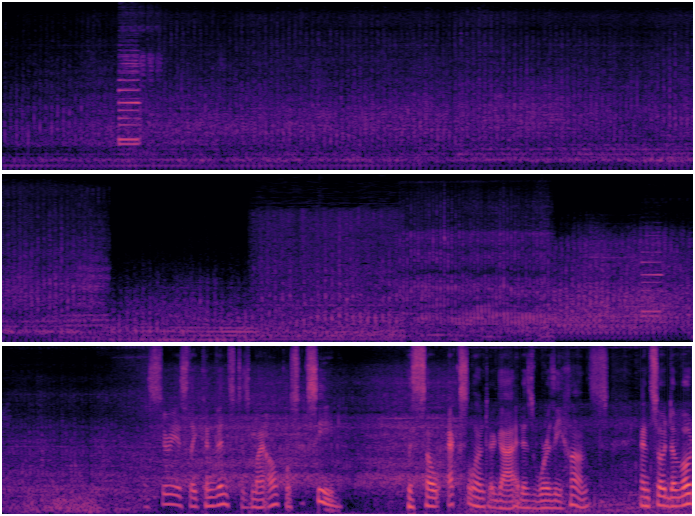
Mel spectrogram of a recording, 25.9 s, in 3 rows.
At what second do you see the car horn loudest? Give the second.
2 s.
